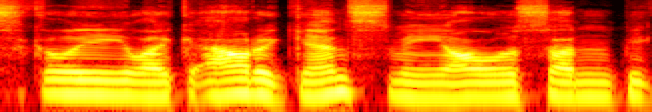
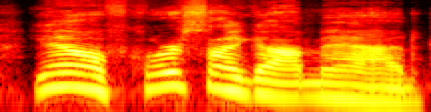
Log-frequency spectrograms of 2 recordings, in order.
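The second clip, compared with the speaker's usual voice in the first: usual speaking voice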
